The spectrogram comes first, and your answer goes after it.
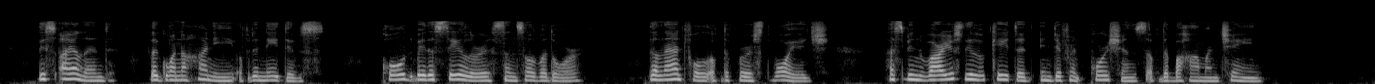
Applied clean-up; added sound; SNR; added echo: none; none; none; none.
